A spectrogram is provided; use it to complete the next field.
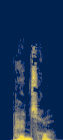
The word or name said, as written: pansret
